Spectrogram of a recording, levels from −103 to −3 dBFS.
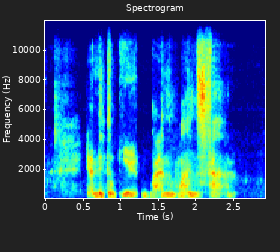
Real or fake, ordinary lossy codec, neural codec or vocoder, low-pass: fake; Opus, 64 kbps; codec, 24 kHz, 3 kbps, HILCodec; 10.8 kHz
